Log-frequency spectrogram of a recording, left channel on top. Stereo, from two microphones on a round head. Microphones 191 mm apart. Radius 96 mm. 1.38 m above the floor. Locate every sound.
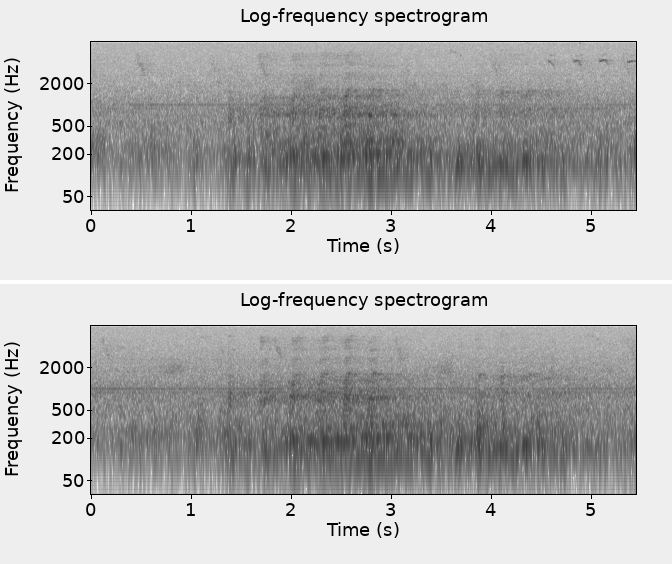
1.4 s laughter: 25° right (ahead or behind), 7 m; by 4.7 s centre (ahead or behind), 9.5 m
